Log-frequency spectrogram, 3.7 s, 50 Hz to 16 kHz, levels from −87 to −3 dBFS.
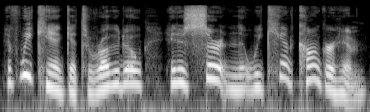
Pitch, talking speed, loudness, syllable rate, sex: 190 Hz, 225 wpm, -16 LUFS, 5.3 syllables/s, male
